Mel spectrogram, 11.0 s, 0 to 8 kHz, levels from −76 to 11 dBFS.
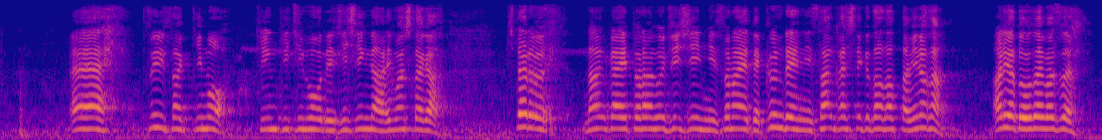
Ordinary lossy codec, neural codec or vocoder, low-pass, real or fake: none; codec, 16 kHz, 4 kbps, FunCodec, trained on LibriTTS, 50 frames a second; 7.2 kHz; fake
